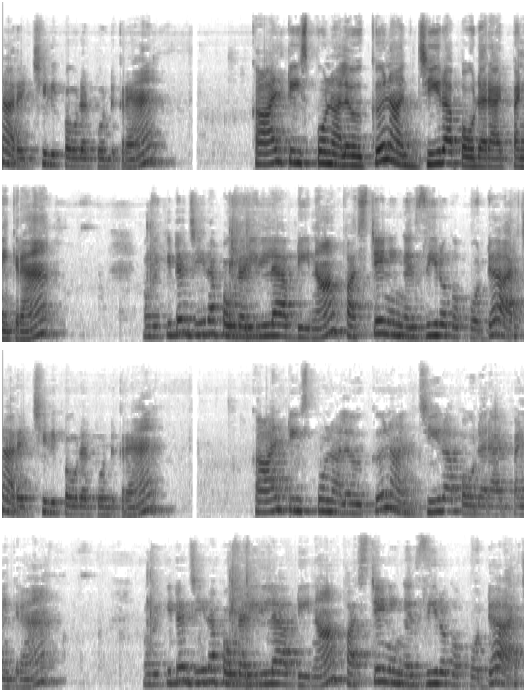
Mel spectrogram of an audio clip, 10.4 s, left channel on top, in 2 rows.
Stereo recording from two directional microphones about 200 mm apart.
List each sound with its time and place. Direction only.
0.0 s speech: 10° left (ahead or behind)
2.5 s a woman's voice: 25° left (ahead or behind)
6.6 s a woman's voice: 20° left (ahead or behind)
